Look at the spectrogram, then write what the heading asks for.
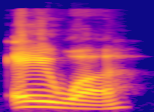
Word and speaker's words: Awa: so, oh, I'm sorry, Awa, because I've been corrected on how to say it. Man. You know, because it's the A. Awa. A in Awa.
